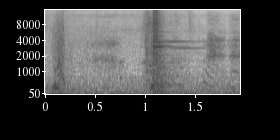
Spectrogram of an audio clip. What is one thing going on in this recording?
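An axe strikes a man with a heavy thud.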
